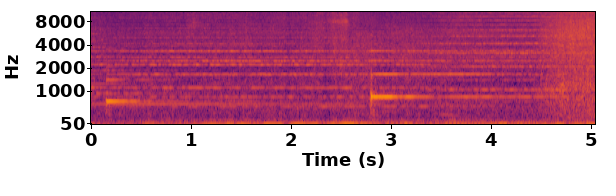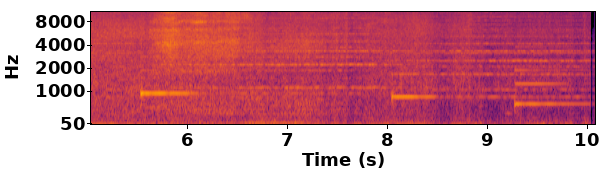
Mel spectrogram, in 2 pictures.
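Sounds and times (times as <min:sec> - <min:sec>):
soft background music: 0:00.0 - 0:10.0
large vehicle passing: 0:00.8 - 0:09.8.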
